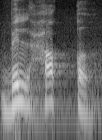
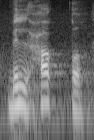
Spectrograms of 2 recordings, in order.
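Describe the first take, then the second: First: The final q has a slight echoing bounce. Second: The same.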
